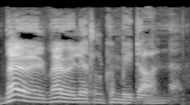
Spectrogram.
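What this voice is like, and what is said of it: Harold Macmillan impression, posh Etonian politician. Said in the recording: “Good impression. ... Is that how he sounded? ... Yeah, he did, actually. ... exactly as you'd imagine a 1950s old Etonian conservative politician to sound.”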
